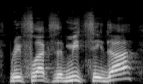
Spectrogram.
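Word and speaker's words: מצדה: There's a nekuda inside the hay. It's reflexive. Mitzidah miatzad shelah.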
